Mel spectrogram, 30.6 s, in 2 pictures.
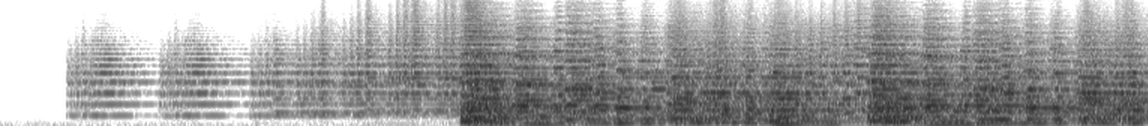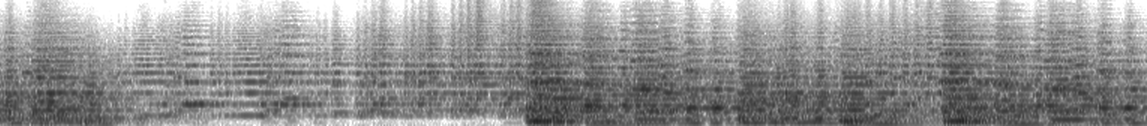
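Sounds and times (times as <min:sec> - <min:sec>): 
music: 0:00.7 - 0:30.5.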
